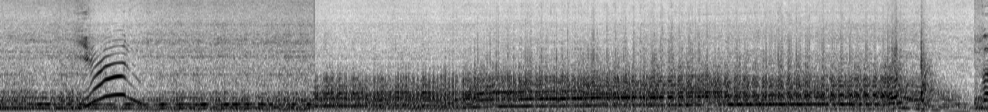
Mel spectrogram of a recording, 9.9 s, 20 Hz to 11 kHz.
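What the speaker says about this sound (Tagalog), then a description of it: "sound check natin mga men. Ara pipe. Nakakabit dito sa 675 NK." A CFMOTO 675NK motorcycle fitted with a new Ara pipe exhaust, revving sharply at first, then holding a loud, steady idle-to-mid rumble close by before a final crackling blip, with voices talking over it.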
